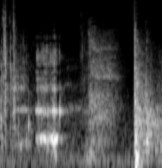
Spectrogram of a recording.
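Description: A person burping. Near the end there is a single sharp clack: an empty aluminium beer can landing on a wooden floor.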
